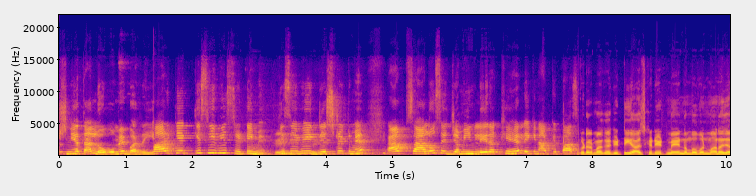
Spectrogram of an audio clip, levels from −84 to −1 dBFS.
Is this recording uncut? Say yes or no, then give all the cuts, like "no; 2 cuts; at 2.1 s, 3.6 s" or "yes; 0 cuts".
no; 2 cuts; at 1.4 s, 7.7 s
